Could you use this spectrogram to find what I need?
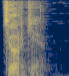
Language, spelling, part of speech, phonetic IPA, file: Russian, тёрке, noun, [ˈtʲɵrkʲe], Ru-тёрке.ogg
- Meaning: dative/prepositional singular of тёрка (tjórka)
